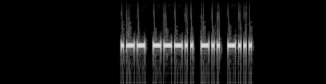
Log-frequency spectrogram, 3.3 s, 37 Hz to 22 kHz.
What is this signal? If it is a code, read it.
Morse code, heard as a keyed tone, about 46 wpm, 700 Hz. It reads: W8DB
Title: USA Call Signs - 4 Characters - 6x Character Spacing - 45wpm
